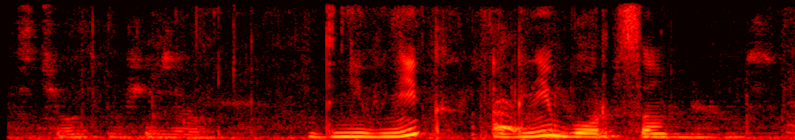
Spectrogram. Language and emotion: Russian, neutral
